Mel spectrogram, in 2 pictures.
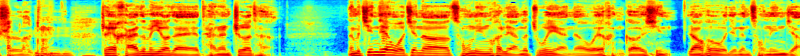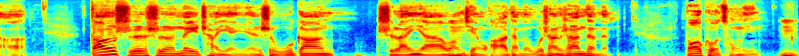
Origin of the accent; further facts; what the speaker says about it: Anqing, Anhui, China; 我在我的故乡安庆，因为我很长时间不回北京了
